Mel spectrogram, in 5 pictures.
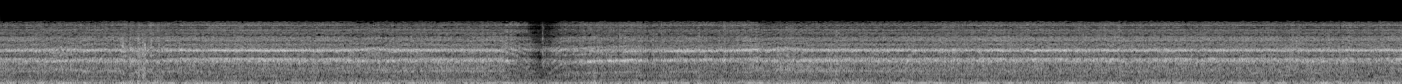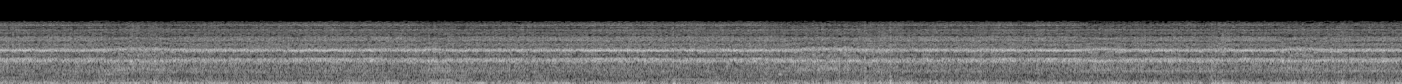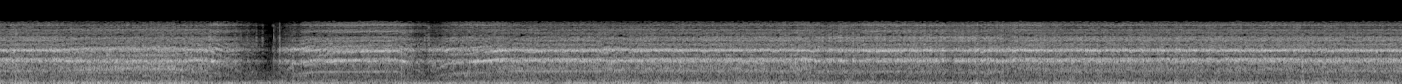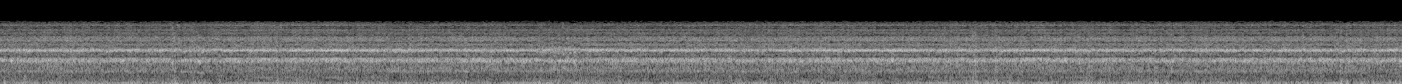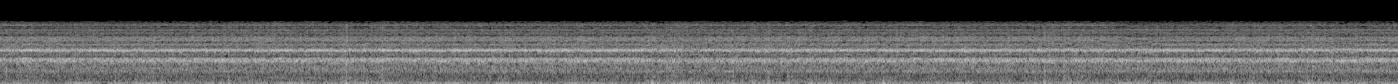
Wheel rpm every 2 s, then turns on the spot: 160, 160, 130, 150, 160, 160, 160, 160, 160, 160, 160, 160, 160, 160, 160, 100, 130, 160, 160, 160, 160, 160, 160, 160, 160, 160, 160, 160, 160, 160, 160, 160, 160, 160, 160.
none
